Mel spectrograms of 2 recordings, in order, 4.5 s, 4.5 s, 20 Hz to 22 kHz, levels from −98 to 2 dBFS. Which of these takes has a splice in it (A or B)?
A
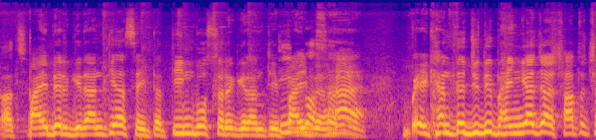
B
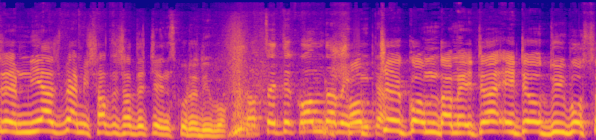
B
